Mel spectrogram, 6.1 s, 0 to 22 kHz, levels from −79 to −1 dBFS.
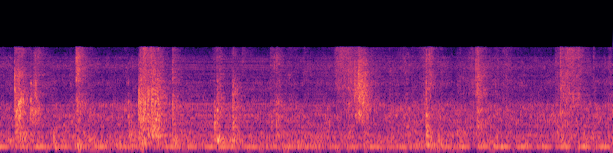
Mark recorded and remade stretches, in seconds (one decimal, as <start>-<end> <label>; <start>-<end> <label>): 0.0-1.5 remade; 1.5-2.7 recorded; 2.7-6.1 remade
